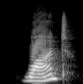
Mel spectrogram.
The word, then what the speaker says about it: want: T-H-I-N-G, thing, E-E. Want, want, spelled with an A, say it like a short O.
